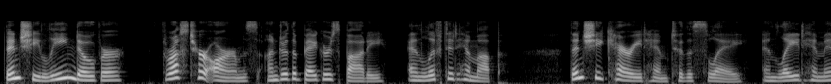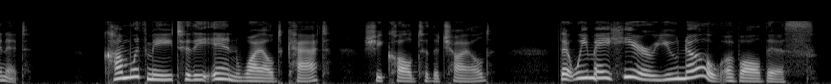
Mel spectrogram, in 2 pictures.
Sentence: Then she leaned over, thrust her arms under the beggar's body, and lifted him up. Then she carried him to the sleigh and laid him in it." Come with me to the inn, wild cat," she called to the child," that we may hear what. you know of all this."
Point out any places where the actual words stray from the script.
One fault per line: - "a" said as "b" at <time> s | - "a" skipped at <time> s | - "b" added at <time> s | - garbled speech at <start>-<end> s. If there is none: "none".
- "what" skipped at 14.8 s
